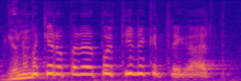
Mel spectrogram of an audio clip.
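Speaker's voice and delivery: put-on high, childish back-and-forth; mock mother and daughter bickering; voiced quarrel. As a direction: play both sides in a high voice.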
